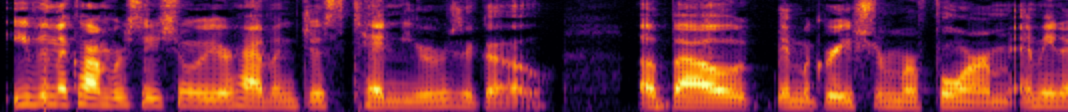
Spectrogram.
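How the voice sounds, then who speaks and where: A woman's voice: sits low, a little mellow, no echo, studio quality. A woman hosting a radio talk show, asking thoughtful, conversational questions. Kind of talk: radio interview.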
